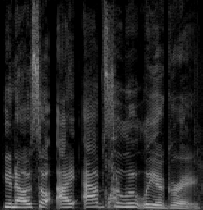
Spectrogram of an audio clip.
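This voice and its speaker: A woman co-hosting a talk show, telling a personal story in casual, animated chat and quoting what others said. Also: on the high side, a little fast, dry recording. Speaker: show co-host.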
